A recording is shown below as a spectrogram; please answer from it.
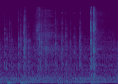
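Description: Faint typing on a computer keyboard: scattered soft key clicks, with a louder pair of clicks near the end.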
